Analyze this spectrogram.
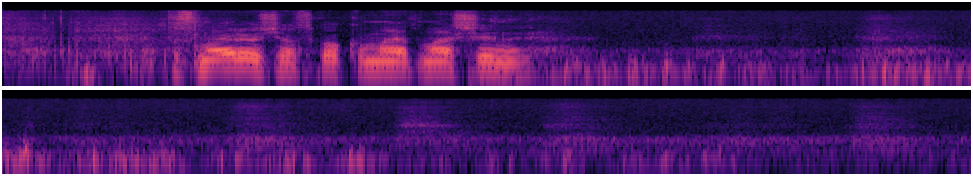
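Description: Skis swish and crunch over packed snow in a steady rhythm.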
